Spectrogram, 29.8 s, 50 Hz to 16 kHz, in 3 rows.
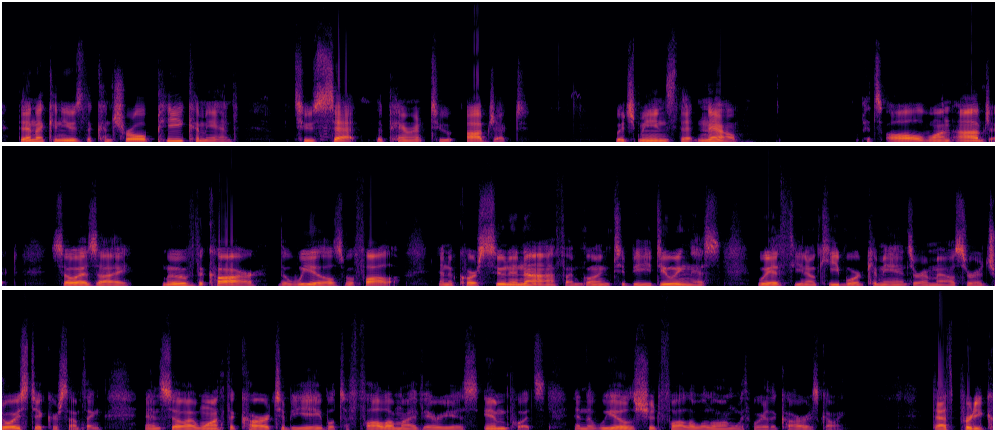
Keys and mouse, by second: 1.3 ctrl+p, 7.2 middle click, 11.1-13.0 right drag, 12.0-14.2 drag, 16.0-18.1 drag, 18.1-20.1 middle drag, 21.6-23.6 middle drag, 25.6-27.7 middle drag, 28.7-29.7 middle drag.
